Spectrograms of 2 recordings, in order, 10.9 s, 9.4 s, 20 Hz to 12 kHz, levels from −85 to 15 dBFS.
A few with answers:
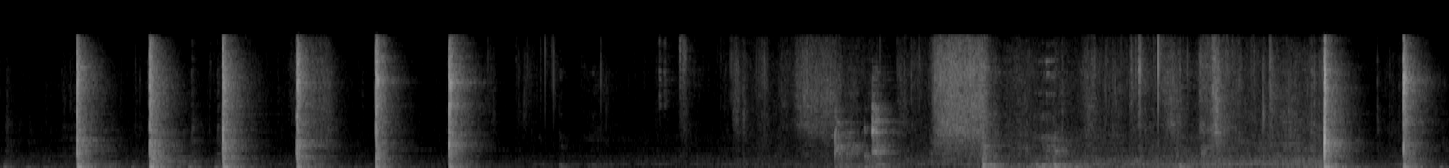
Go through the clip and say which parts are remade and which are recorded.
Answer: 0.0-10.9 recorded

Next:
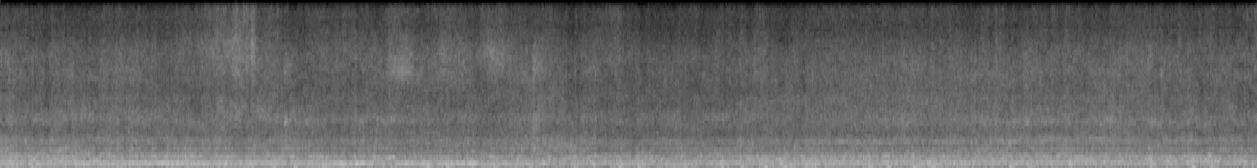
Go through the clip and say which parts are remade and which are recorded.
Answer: 0.0-3.0 remade; 3.0-3.6 recorded; 3.6-6.1 remade; 6.1-7.2 recorded; 7.2-9.4 remade

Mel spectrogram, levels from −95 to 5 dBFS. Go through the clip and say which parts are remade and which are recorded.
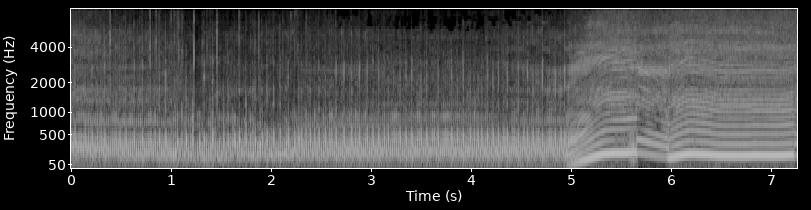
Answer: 0.0-1.0 recorded; 1.0-2.3 remade; 2.3-7.3 recorded

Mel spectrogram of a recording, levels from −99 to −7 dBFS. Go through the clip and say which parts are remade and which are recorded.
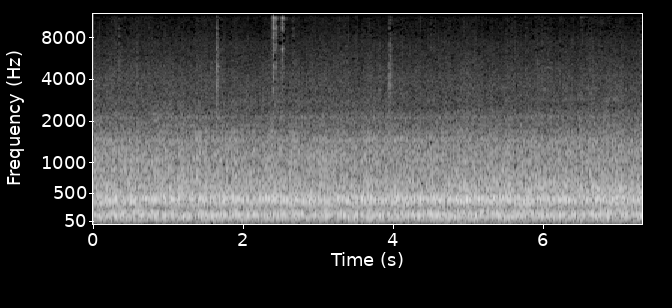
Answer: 0.0-7.3 recorded

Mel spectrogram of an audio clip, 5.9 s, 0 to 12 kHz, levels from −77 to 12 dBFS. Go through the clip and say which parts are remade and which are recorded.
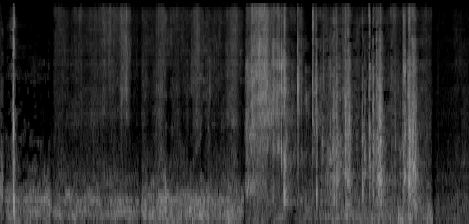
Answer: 0.0-0.5 recorded; 0.5-4.0 remade; 4.0-4.9 recorded; 4.9-5.9 remade

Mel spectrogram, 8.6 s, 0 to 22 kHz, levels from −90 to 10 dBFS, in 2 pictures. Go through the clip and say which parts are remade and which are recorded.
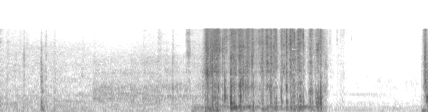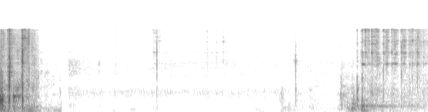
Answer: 0.0-1.6 recorded; 1.6-2.7 remade; 2.7-3.9 recorded; 3.9-4.8 remade; 4.8-8.6 recorded

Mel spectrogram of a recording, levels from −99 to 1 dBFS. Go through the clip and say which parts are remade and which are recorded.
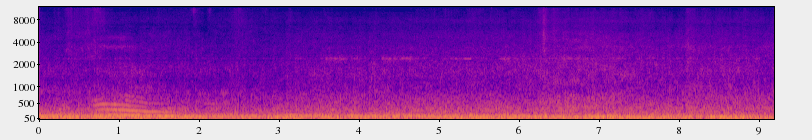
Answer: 0.0-4.7 remade; 4.7-5.8 recorded; 5.8-9.2 remade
